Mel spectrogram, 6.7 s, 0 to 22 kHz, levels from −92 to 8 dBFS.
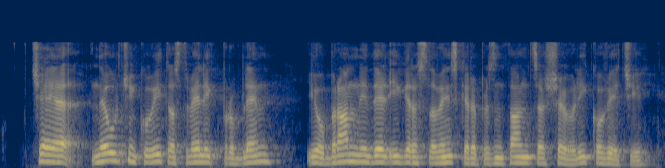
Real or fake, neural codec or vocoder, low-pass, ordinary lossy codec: fake; codec, 16 kHz, 4.8 kbps, FACodec; none; none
